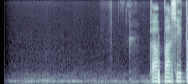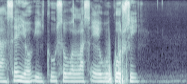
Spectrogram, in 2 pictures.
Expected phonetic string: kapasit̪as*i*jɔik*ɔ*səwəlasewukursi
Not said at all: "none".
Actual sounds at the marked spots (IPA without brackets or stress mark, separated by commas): e, u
